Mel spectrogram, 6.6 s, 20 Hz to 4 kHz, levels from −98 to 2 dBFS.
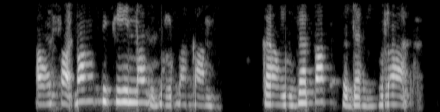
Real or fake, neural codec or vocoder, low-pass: fake; codec, 16 kHz, 4 kbps, FreqCodec, larger model; 3.6 kHz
